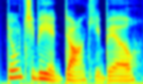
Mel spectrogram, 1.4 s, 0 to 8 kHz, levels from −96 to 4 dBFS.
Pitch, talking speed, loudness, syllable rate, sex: 175 Hz, 250 wpm, -17 LUFS, 5.3 syllables/s, female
